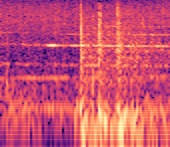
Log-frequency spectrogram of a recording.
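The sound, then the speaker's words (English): Steady rain hisses throughout, then a cluster of sharp thunder cracks with low rumbling breaks in about midway, loud. There is no talking. “Oh, and it's ominous. Storm clouds.”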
